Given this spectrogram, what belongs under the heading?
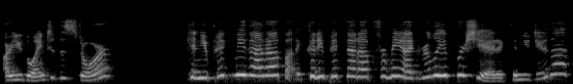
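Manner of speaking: high, lifting tune on every request; rising pleading questions. Shown as a demonstration. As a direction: sweetly ask favours, voice climbing up. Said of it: "Our voice tends to go up".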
